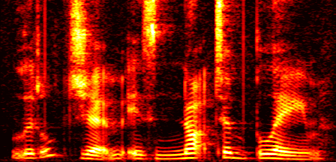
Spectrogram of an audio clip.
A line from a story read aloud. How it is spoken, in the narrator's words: snapped Susan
